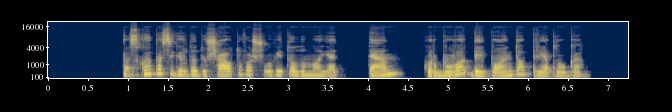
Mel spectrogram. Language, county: Lithuanian, Kaunas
